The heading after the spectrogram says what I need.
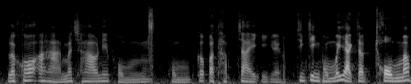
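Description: Speech clip with chunks out of order at about 2.83 s: a 5.8 ms chunk lands one chunk late, so there's a brief jumbled blip.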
